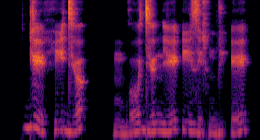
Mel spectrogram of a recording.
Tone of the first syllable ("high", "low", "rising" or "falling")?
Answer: falling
